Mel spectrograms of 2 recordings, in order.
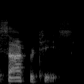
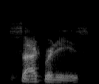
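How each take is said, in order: First: The middle T is crisp and strongly released. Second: The middle T is softened, almost like a D. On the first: The speaker calls it right. "I want to hit that hard T" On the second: The speaker calls it wrong. "I feel like I'm becoming Canadian or something"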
